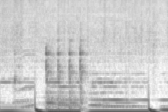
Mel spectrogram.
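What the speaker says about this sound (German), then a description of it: "Bratet die Gewürze nur für wenige Sekunden im Öl und löscht dann alles mit gehackten Tomaten ab." Spices sizzle briefly in hot oil for a vegan potato curry, a steady close frying hiss broken by a few sharp clinks and stirring scrapes of a utensil against the pan.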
